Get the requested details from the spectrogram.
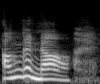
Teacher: जब आप अंगना बोलेंगे तो आप पाएंगे कि अनुस्वार की ध्वनि नाक से निकल रही है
